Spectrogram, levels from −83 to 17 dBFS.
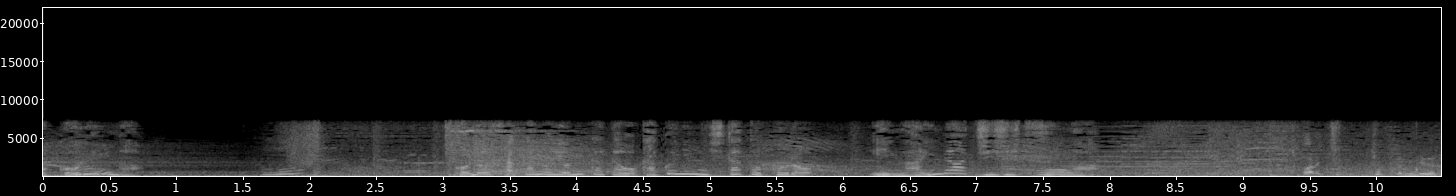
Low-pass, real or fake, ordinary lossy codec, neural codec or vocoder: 7.2 kHz; real; none; none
